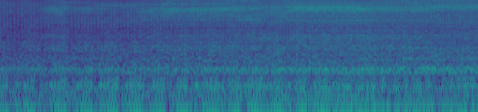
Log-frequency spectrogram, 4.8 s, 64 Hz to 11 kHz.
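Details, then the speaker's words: 2016 Mitsubishi Lancer with a freshly installed engine, run after sitting 3 years; unsteady idle with a thin high hiss from an open vacuum port leaking air, and the idle improves when the port is covered. "So then as soon as I cover it, it idles better. So I gotta figure that out. Once I cover that, it's gonna idle a lot better."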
